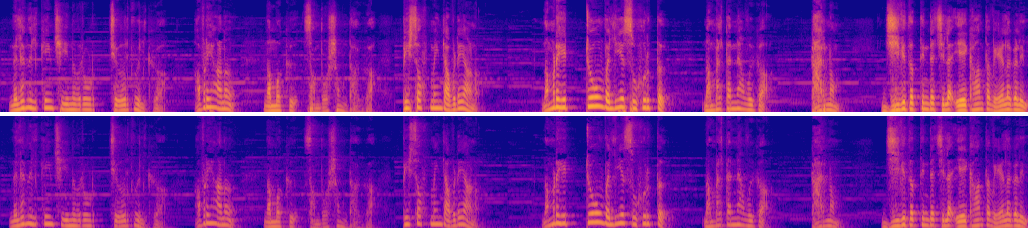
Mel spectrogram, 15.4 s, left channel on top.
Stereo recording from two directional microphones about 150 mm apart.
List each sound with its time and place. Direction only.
0.2 s speech: 20° left (ahead or behind)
